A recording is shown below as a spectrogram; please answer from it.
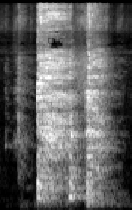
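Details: Cough from a household member at home where the husband and son have coughs: one harsh, loud cough burst after a brief inhalation, with a second push near the end, in a small room.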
